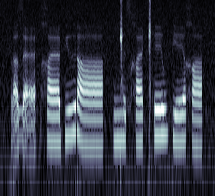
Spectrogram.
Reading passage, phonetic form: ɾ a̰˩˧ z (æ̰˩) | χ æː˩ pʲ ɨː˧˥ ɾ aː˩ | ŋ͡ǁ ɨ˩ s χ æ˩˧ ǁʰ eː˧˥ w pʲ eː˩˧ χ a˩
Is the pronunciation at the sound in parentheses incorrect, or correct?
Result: correct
